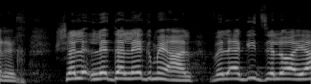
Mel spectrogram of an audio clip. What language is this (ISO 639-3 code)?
heb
